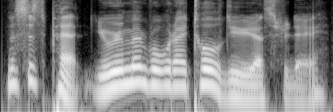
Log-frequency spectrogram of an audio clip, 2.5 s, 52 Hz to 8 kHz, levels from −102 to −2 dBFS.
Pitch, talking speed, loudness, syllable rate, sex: 135 Hz, 215 wpm, -16 LUFS, 5.5 syllables/s, male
